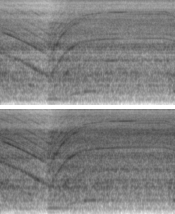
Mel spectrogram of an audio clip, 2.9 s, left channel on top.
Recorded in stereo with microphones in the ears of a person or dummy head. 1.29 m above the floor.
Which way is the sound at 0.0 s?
15° right (ahead or behind).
